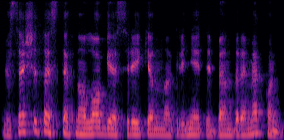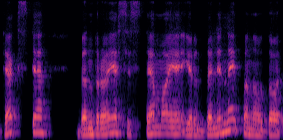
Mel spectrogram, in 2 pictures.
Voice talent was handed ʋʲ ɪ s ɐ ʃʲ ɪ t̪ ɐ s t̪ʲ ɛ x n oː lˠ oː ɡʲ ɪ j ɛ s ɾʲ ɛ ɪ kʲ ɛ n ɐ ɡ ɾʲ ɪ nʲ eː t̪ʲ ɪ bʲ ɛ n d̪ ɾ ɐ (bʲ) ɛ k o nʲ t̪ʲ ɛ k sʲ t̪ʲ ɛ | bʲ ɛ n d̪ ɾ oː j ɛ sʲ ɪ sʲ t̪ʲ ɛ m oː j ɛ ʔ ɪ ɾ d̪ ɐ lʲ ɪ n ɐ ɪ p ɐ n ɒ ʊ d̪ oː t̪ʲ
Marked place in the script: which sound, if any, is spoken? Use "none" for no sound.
mʲ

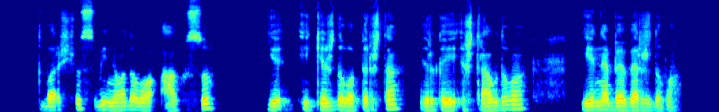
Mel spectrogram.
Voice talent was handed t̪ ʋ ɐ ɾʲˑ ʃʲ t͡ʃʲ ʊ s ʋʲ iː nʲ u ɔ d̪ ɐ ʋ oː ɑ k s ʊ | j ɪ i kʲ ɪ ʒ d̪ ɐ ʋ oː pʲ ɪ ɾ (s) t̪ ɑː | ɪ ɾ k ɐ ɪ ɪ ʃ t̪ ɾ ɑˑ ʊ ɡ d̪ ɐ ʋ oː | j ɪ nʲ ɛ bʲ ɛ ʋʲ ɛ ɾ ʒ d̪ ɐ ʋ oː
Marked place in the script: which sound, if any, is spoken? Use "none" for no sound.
ʃ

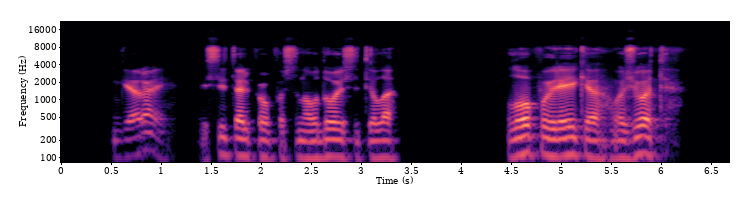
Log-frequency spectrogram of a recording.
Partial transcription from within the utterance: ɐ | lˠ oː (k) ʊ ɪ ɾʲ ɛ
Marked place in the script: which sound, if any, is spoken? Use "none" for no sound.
p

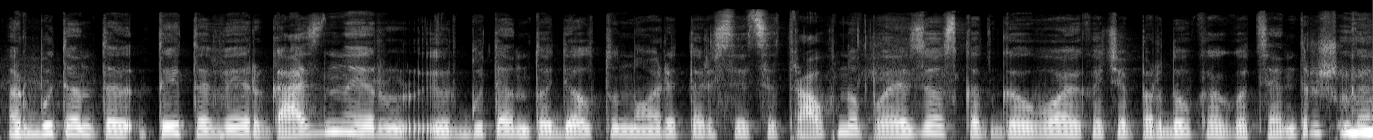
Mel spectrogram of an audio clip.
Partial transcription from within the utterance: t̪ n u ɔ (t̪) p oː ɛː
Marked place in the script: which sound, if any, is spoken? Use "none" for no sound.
none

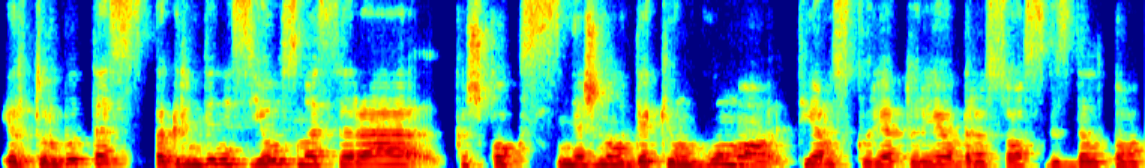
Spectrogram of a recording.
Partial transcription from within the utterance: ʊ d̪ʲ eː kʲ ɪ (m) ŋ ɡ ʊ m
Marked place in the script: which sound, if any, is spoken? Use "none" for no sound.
none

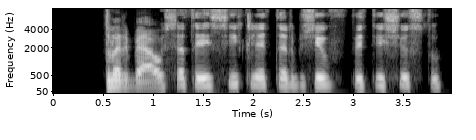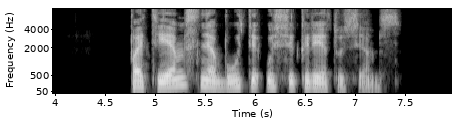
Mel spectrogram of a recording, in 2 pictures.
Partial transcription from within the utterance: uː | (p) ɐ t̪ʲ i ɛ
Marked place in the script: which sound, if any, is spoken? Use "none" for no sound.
p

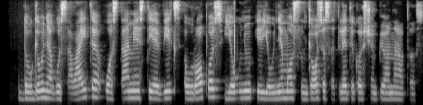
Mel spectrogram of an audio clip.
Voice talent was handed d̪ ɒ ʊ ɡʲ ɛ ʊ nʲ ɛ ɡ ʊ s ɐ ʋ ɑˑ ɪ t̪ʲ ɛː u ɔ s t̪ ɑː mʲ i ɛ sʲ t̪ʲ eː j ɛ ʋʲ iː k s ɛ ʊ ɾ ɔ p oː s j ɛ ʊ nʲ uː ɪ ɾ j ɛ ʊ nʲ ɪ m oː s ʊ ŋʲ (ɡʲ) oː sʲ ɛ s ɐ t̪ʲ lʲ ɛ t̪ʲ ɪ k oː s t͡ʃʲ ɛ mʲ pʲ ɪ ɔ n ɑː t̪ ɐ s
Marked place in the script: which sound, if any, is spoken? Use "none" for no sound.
kʲ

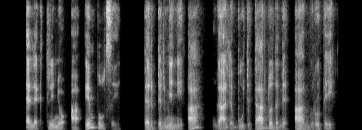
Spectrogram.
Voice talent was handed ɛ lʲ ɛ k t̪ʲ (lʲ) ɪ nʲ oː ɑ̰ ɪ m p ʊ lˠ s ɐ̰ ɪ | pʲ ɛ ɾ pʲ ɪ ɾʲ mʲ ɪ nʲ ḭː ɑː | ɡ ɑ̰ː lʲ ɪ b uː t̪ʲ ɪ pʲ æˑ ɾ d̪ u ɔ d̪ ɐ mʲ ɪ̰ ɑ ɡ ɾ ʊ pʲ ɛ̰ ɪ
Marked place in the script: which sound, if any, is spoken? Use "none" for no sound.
ɾʲ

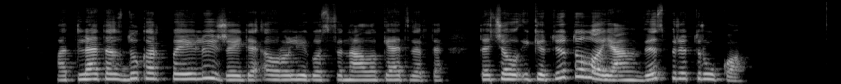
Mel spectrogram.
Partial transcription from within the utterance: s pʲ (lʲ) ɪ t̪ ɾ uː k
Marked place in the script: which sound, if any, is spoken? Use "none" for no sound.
ɾʲ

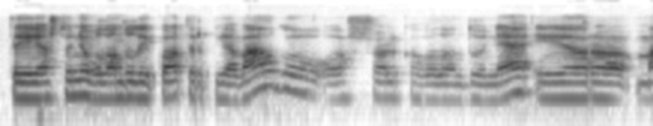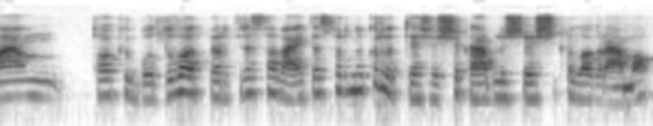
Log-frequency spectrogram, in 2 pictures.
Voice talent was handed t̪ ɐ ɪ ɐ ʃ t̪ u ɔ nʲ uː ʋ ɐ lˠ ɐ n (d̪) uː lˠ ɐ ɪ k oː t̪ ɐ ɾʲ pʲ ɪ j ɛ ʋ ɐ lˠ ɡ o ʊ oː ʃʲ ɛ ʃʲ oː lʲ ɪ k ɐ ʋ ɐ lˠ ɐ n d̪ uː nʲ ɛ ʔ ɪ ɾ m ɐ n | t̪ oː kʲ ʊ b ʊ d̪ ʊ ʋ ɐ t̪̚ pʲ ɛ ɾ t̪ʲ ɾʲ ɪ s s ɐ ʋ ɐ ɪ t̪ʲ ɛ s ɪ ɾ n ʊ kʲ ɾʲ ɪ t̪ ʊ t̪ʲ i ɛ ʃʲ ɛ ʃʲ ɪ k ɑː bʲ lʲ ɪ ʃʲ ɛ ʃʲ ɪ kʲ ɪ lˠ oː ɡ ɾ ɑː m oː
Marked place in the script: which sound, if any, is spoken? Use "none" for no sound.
d̪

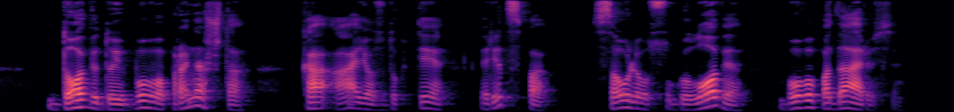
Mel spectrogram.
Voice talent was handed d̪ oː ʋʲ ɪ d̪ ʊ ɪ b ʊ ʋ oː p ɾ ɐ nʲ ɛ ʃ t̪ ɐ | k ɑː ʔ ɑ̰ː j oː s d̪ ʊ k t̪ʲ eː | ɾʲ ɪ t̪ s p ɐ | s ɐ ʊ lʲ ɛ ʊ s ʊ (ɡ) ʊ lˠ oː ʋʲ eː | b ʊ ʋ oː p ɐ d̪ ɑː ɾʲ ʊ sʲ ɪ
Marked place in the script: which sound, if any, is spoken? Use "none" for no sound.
ɡ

